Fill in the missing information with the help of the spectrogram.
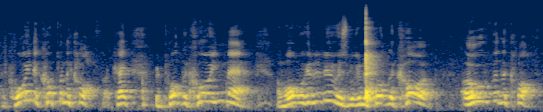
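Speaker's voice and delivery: loud, high showman patter; kids party magician. Acted. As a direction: play it big for the crowd. Repeats magician performance.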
